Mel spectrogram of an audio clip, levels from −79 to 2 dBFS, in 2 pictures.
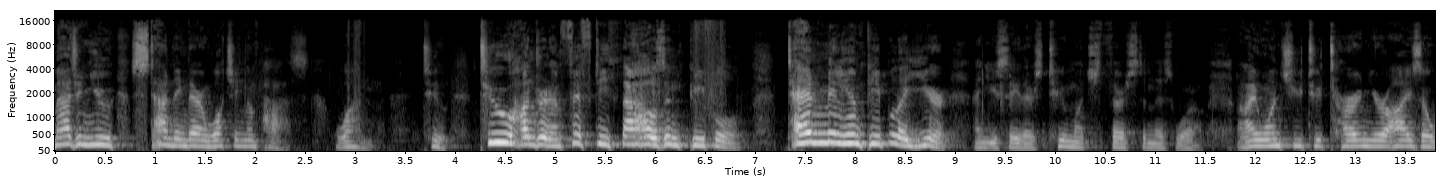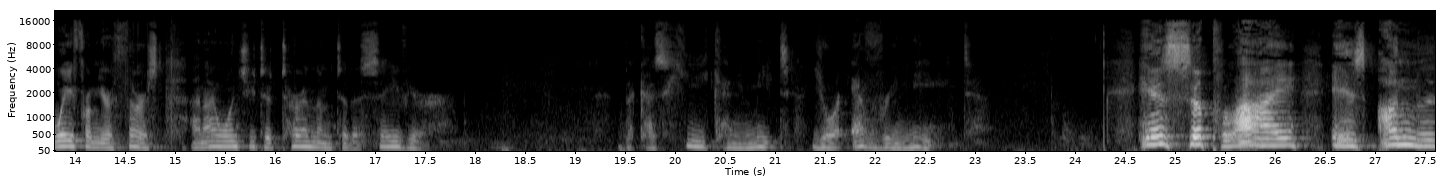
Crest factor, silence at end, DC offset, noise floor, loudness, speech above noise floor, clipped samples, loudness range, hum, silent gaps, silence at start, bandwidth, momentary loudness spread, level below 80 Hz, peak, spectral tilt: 22 dB; 0 s; under 0.1%; -62 dBFS; -23 LUFS; 38 dB; under 0.1%; 20 LU; none; none; 0 s; 16.5 kHz; 21 LU; -64 dBFS; -4 dBFS; -5.5 dB/octave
